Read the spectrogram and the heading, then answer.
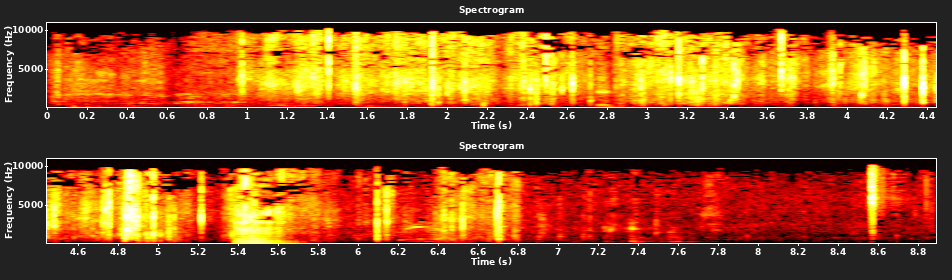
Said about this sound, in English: I mean, what church goes around and throws paper all over the floor?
